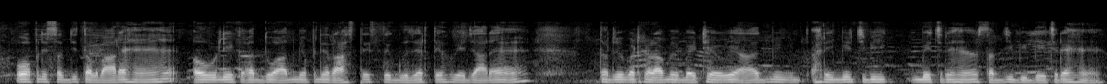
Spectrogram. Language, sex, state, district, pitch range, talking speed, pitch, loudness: Hindi, male, Bihar, Samastipur, 105-115 Hz, 205 wpm, 110 Hz, -20 LUFS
